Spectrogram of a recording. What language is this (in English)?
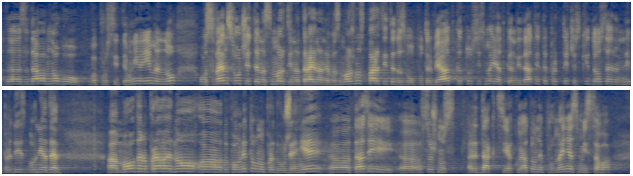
Bulgarian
